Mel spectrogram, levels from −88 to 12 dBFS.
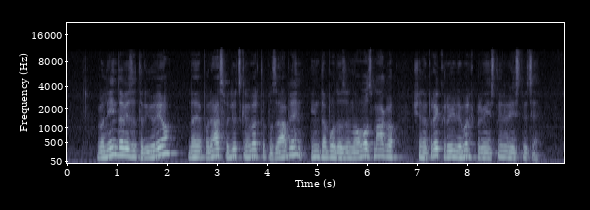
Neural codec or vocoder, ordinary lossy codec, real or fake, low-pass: none; none; real; 10.8 kHz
